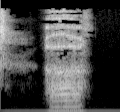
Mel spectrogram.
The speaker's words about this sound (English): Yeah, essentially you're hearing the sounds of a struggle. And some kicking, some banging, essentially argument among minions as to what to do next.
